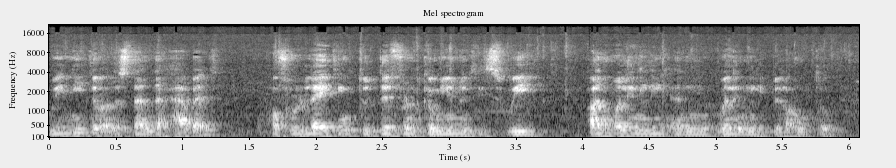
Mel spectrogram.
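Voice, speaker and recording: Audible room echo surrounds a man speaking at a fairly quick pace, his fairly low pitch carried with fairly even intonation. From Belgium. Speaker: artist-researcher. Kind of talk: lecture. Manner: halting, many fillers.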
